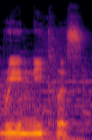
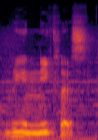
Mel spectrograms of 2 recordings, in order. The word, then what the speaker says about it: Reuniclus: that are mispronounced and apparently reuniclus is actually pronounced reunicus okay we get the call right we didn't psychic and we take out this gravity it's actually pronounced reunicus and apparently version is pronounced verizon like bro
